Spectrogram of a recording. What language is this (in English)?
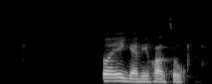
Thai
